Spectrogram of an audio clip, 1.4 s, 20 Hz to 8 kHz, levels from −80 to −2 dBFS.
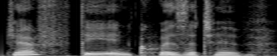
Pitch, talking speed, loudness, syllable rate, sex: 175 Hz, 130 wpm, -18 LUFS, 5.3 syllables/s, female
